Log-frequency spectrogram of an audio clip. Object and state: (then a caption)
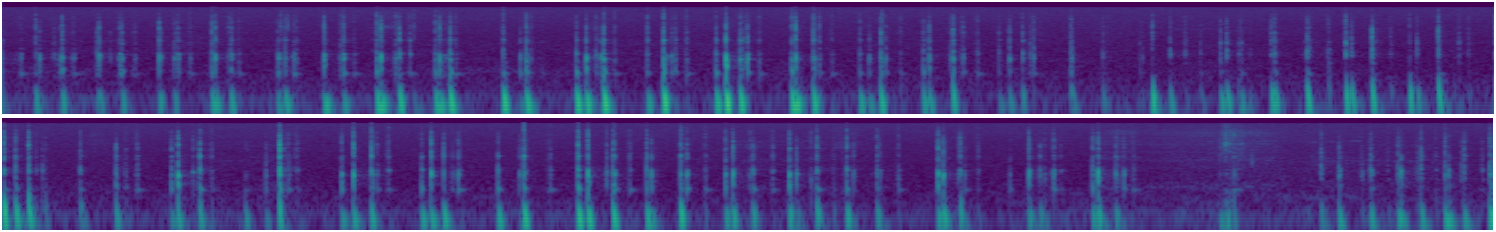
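Clear plastic cup. Fingertips and nails tap a small, hollow, empty, transparent plastic cup held low near the microphone. A fast, uneven stream of short, dull, hollow clicks and knocks follows, weighted toward low thuds with little brightness. Each tap dies away almost instantly.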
